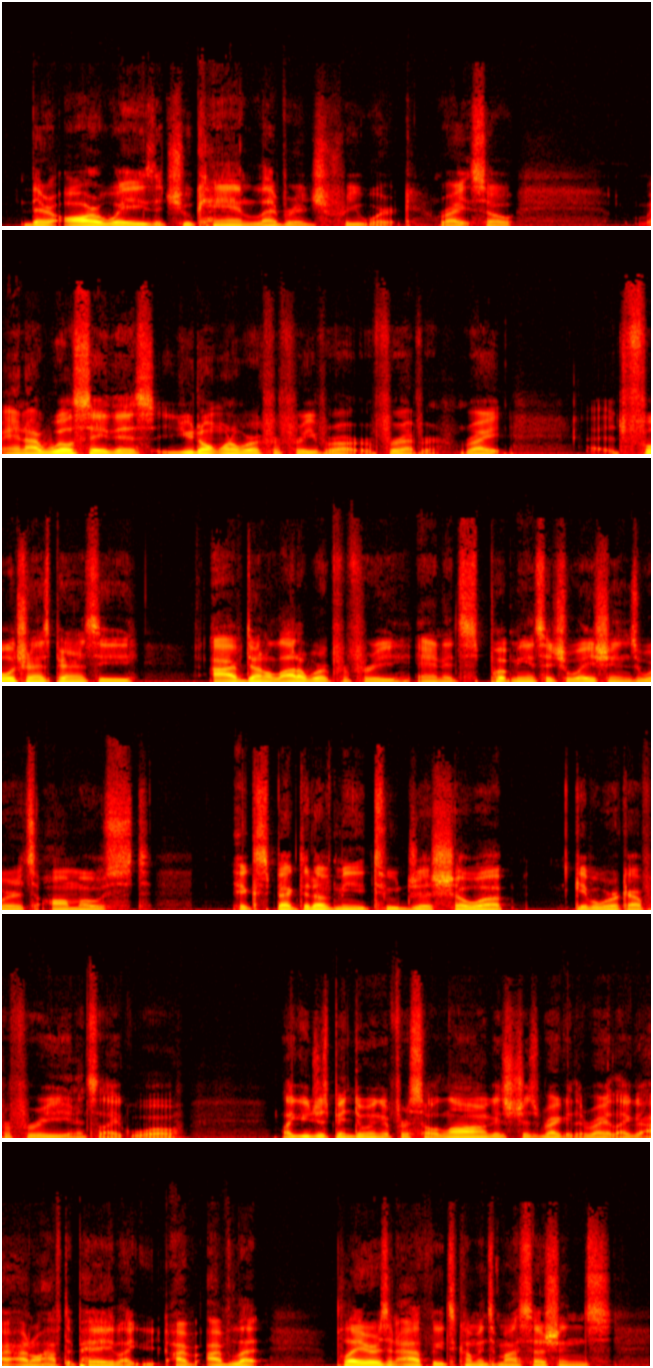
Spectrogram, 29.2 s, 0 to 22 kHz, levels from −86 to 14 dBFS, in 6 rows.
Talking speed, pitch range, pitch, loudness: 185 wpm, 95-115 Hz, 105 Hz, -22 LUFS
